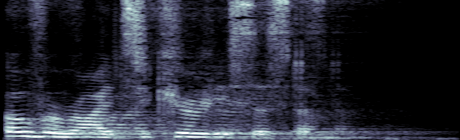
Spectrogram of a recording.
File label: Mars Prison Announcer; Timesplitters 3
